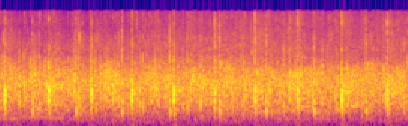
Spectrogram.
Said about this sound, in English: We don't clap just to clap. We clap as an act of worship.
